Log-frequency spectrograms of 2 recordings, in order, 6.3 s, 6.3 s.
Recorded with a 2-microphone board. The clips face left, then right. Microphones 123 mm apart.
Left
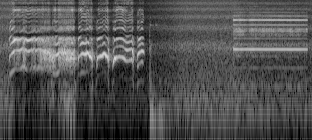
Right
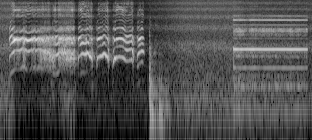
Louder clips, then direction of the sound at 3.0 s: Right 11 dB; 70° right (ahead or behind).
